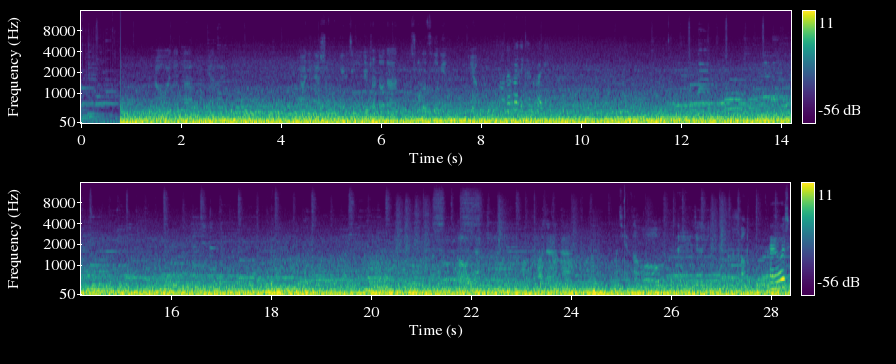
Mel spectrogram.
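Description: Loud, steady rumble of wind and road noise inside a car moving at highway speed, starting abruptly about a second in.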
